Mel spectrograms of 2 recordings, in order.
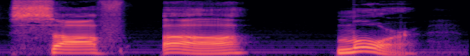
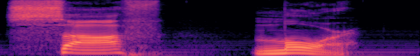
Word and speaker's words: sophomore: Soph, S-O-P-H, O, and then more, M-O-R-E. S-O-P-H-O-M-O-R-E. If you pronounce all the O's, it's soph-a-more. But then the actual pronunciation that is given, if you look it up online, is two syllables. Soph-more. So the middle O would be silent.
